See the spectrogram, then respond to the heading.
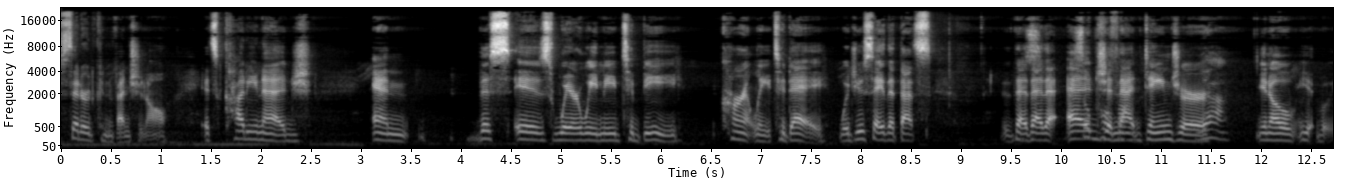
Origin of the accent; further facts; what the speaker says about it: United States; we as Americans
